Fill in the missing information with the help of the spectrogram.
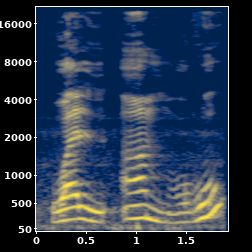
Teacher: را پہ پیش را موٹا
